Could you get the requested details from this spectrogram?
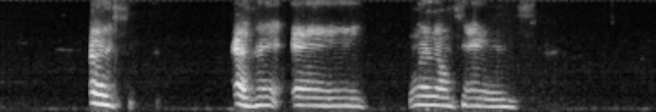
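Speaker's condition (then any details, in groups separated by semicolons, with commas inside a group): Cerebral palsy; taking medication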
